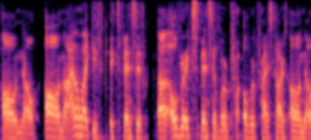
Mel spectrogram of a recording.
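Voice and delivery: ordinary talk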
